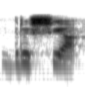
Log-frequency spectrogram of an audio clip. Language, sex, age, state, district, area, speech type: Kannada, female, 30-45, Karnataka, Chitradurga, rural, read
